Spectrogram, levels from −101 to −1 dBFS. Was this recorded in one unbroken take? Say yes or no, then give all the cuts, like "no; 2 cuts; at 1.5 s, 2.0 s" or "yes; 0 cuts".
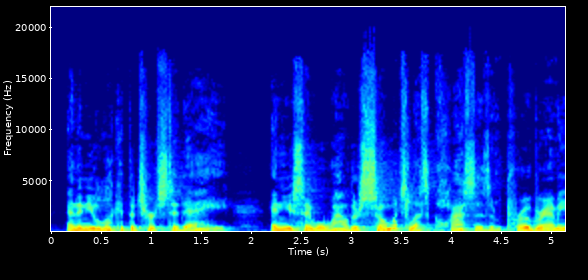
yes; 0 cuts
